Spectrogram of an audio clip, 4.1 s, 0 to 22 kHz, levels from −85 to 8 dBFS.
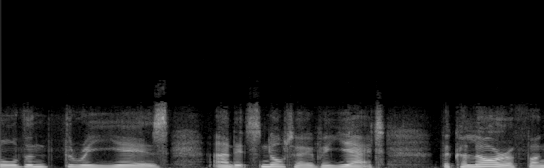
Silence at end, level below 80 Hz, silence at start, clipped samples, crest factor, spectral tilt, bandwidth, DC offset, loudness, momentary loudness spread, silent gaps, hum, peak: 0 s; -62 dBFS; 0 s; under 0.1%; 16 dB; -5.5 dB/octave; 8.8 kHz; under 0.1%; -23 LUFS; 11 LU; none; none; -8 dBFS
